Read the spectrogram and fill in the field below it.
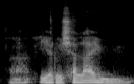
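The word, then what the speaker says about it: ירושלים: 맴 끝에 그래서 예루살렘 우리는 예루살렘이 이렇게 발음하지만 오늘날 현대 입으로도 마찬가지지만 예루살라임 원래 히브리어로 예루살렘을 예루살렘입니다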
